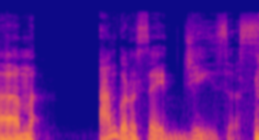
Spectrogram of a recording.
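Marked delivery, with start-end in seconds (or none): 1.0-2.6 very strong, slow Southern drawl. Answering where the energy for being alive comes from: Southern Baptist delivery. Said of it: "That's the way you said that. That's very Southern Baptist".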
